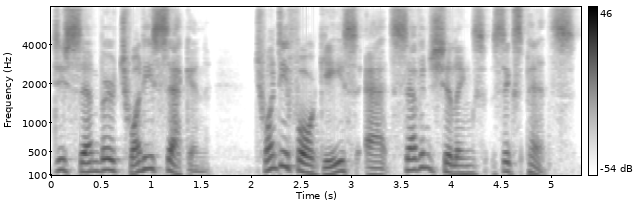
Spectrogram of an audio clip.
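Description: A man voicing a cool, shrewd gentleman detective in an audiobook, with a polite, careless, lilting manner. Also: fairly high pitch, very animated, measured pace, pitched above the performer's own voice. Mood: level, reading aloud. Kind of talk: audiobook character dialogue.

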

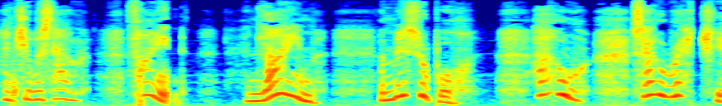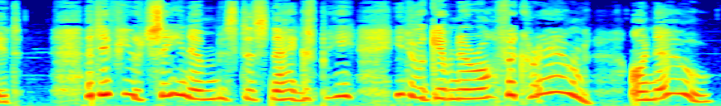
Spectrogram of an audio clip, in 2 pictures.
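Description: A wretched young servant girl from a storybook. The voice is very high and close and dry, plaintive and pleading, anxious to please and easily frightened. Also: big pitch swings, normal speed, hardly any pauses, a little mellow, no echo. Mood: piteous, earnest. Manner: plaintive, pleading, breathlessly repetitive. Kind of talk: audiobook character acting.

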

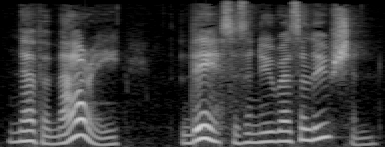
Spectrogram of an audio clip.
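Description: A woman voicing a composed, judicious, gently superior young lady in a storybook, speaking in a measured, admonishing manner. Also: medium pitch, very animated, close to an everyday voice. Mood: surprised, careful. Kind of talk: dramatised audiobook character reading.

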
